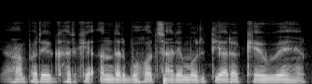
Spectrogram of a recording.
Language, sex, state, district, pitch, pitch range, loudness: Hindi, male, Jharkhand, Garhwa, 105 Hz, 105-110 Hz, -16 LUFS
